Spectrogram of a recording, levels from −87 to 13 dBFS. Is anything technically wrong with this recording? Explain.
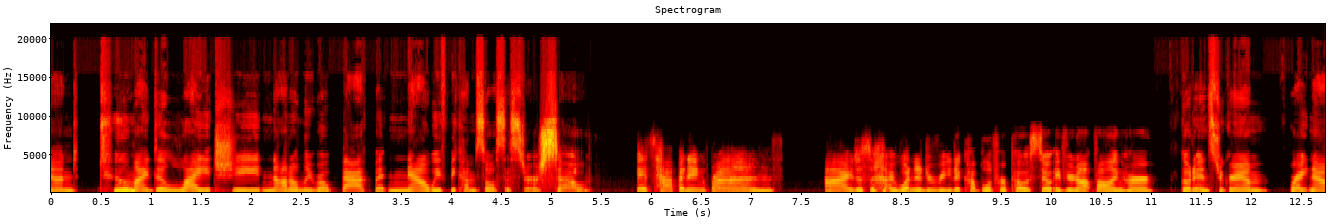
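Yes. From 4.81 s, just after "now we've become soul", to 11.09 s, before "go to", there is a call bitrate drop. The call's bandwidth estimate fell, so the encoder coded far more coarsely. The detail drops, consistent with a fall from about 48 to 11 kbps, and the top of the spectrum is cut from 20 kHz to 8 kHz. The speech sounds muffled and rough, worst for about 2.2 s. Unlike packet loss, the sound never breaks up or gaps. It stays continuous but degraded until the bitrate recovers.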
